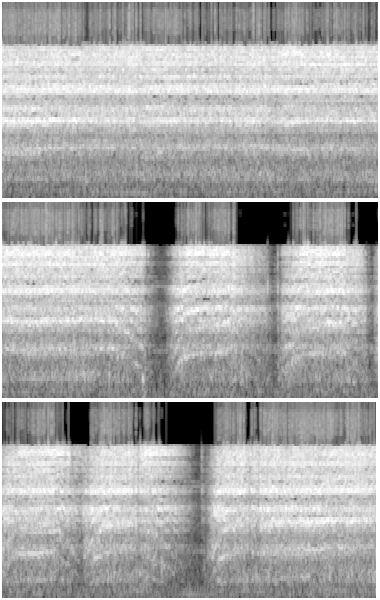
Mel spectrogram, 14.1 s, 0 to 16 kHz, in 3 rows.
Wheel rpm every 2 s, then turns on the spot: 230, 230, 220, 100, 120, 110, 200.
none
